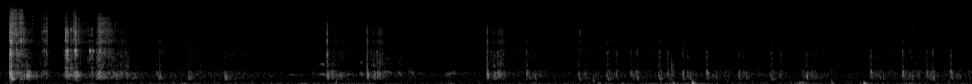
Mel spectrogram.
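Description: Footsteps crunch on the ground at a quick pace.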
